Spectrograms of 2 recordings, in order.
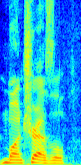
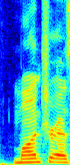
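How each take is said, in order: First: The name ends with a clear L sound. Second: The name ends without an L sound. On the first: "I'm going to call him Montrezl on purpose" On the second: "How do you have a silent L?"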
